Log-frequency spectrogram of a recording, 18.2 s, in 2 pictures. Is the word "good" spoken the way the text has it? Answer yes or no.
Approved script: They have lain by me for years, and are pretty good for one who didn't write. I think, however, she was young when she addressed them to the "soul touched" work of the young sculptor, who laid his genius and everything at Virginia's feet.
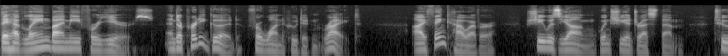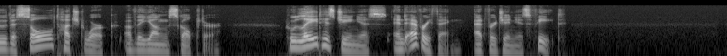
yes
